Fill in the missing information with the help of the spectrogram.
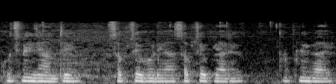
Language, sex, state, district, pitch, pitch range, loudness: Hindi, male, Odisha, Malkangiri, 150 Hz, 140-155 Hz, -16 LUFS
